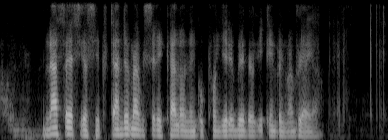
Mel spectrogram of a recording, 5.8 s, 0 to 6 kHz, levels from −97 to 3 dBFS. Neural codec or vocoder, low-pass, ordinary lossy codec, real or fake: codec, 16 kHz in and 24 kHz out, 0.6 kbps, FireRedTTS-2 codec; 5.4 kHz; Opus, 16 kbps; fake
